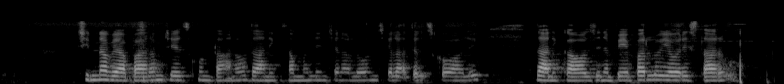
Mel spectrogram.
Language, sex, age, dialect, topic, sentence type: Telugu, female, 18-24, Telangana, banking, question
